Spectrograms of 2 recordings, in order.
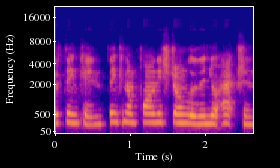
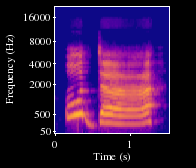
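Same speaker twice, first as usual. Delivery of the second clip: swooping, drawn-out, stretched words with swinging pitch; 4 dB louder than usual. Copying how Mister Speak called out in power, in a Mr Speaker impression. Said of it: "I have to do the voice when Mister Speak used to be in power".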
